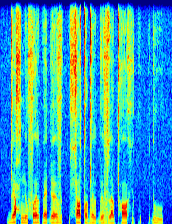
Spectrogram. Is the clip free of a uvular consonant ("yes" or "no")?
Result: yes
